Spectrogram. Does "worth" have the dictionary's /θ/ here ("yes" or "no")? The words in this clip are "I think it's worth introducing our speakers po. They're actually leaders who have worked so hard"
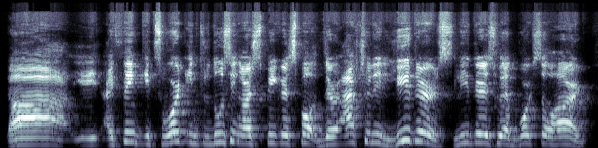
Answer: no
